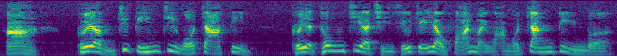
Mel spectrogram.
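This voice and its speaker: A man playing a flustered young reluctant fiancé, stammering and whining in a husky voice for a radio comedy. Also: fairly high pitch, sing-song, normal speed, fairly bright tone, heavily acted. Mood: dejected. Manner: stammering, repetitive, whiny. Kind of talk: Cantonese radio comedy acting.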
